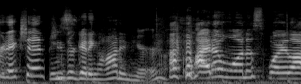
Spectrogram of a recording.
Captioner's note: chuckles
